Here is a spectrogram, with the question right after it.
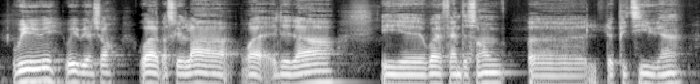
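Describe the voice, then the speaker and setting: A man talks at a very slow pace in a fairly low pitch. His intonation is fairly even, and the room echo is audible. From Australia. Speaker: rugby player. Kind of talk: interview. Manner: halting.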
